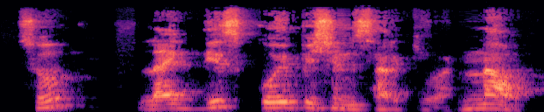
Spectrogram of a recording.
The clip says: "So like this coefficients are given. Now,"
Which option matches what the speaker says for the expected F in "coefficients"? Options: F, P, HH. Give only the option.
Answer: P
